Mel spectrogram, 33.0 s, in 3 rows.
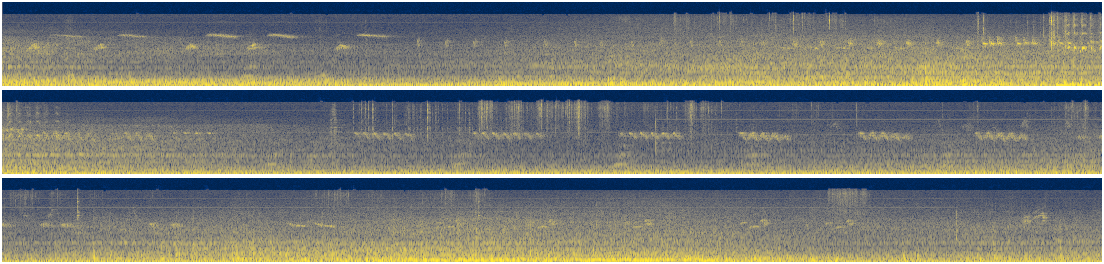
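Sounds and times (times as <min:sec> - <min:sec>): low outdoor noise: 0:00.0 - 0:33.0
small bird chirping: 0:05.7 - 0:13.2, 0:14.3 - 0:23.9, 0:24.8 - 0:25.7, 0:29.4 - 0:30.7.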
